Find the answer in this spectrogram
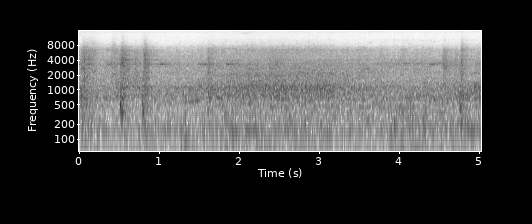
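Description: Passenger train running on the rails, heard at an open carriage window: a steady rumble and rattle of the wheels and running gear, with two sharp clacks in the first second.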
